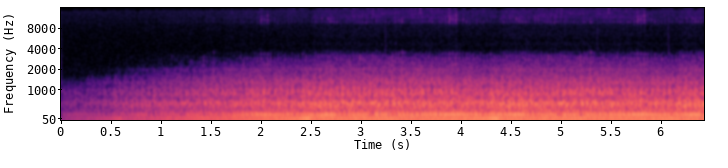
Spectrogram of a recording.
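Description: airplane engine droning

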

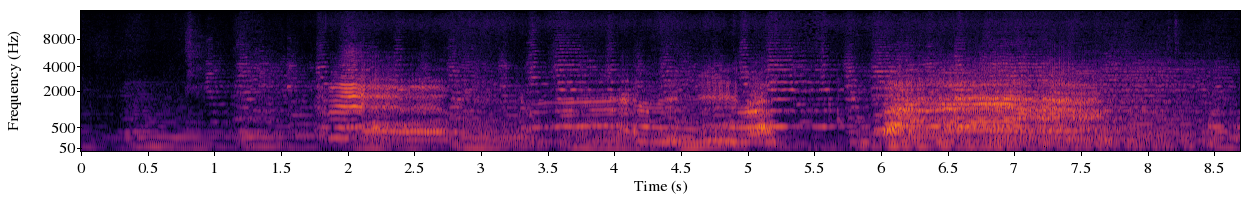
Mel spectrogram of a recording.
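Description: bear growling

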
